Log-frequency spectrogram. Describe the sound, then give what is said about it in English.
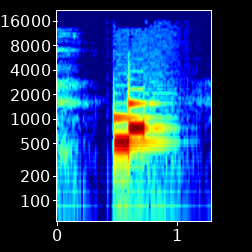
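Skype call sound effect: a brief electronic chime of three quick, clean notes in close succession, fading out after under a second, heard alone. “I've had these weird Skype sound effects for like 20 years. It'll probably go to our voicemail here in a second.”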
